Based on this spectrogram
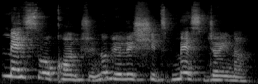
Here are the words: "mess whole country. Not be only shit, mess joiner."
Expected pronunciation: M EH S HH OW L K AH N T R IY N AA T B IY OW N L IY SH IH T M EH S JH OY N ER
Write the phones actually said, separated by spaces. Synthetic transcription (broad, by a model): M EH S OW K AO N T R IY N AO B IY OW L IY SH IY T M EH S JH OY N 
